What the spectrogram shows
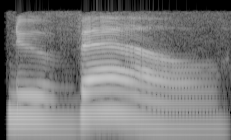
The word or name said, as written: nouvelle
